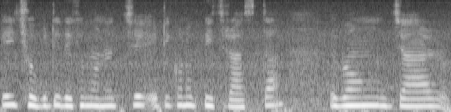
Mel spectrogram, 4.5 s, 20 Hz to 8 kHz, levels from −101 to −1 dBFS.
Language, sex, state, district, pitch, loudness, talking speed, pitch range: Bengali, female, West Bengal, North 24 Parganas, 205 Hz, -14 LUFS, 145 wpm, 200-220 Hz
